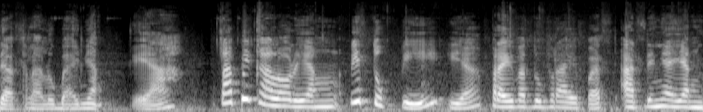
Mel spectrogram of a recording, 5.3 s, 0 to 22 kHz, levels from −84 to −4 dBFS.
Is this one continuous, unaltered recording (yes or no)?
no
